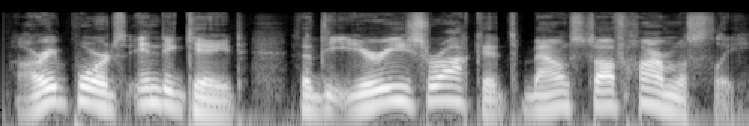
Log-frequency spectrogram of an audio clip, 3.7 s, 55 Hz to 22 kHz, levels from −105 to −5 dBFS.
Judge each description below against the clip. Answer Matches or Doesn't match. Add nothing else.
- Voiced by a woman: Doesn't match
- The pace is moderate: Matches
